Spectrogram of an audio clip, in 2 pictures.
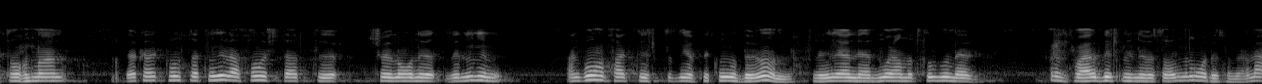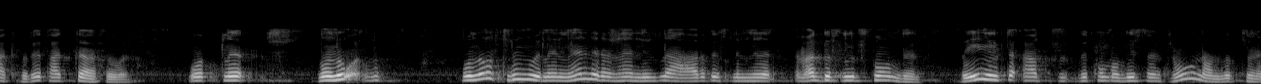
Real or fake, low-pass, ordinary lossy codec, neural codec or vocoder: fake; 5.4 kHz; none; autoencoder, 22.05 kHz, a latent of 192 numbers a frame, VITS, trained on one speaker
